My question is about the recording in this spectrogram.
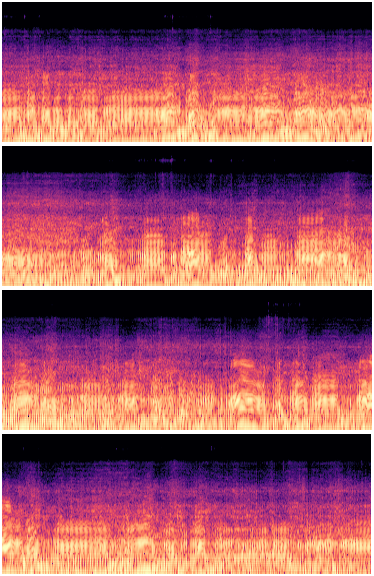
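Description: Dirt bike engine being ridden hard, its revs rising and falling again and again as it accelerates, shifts and backs off.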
